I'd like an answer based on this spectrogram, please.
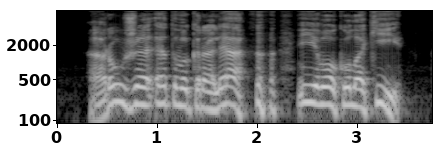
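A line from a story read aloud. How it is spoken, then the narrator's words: Fearless loud laughter. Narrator (Russian): захохотал Сунфэй, ничуть не испугавшись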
